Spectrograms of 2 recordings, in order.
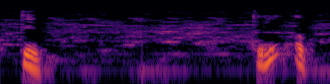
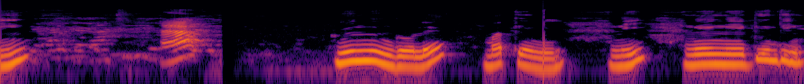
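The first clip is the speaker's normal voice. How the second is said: lesson recitation; 3 semitones higher, 3 dB louder than usual. Shown as a demonstration. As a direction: call out each phrase like a teacher leading recitation. (بلند آواز میں سبق پڑھانا)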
